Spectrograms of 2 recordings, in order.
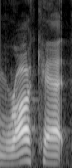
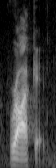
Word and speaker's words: Roccat: accessories i call them rawcat because it is spelled r-o-c-c-a-t the way they actually pronounce it is rocket the things that i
